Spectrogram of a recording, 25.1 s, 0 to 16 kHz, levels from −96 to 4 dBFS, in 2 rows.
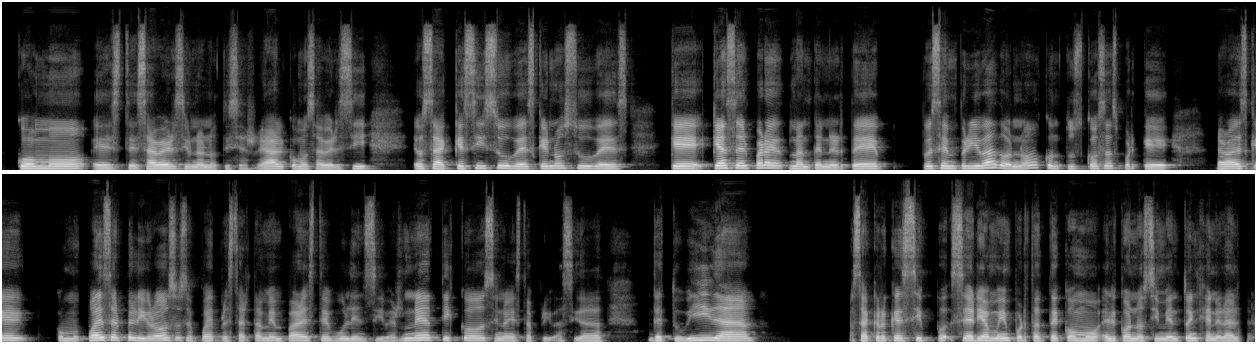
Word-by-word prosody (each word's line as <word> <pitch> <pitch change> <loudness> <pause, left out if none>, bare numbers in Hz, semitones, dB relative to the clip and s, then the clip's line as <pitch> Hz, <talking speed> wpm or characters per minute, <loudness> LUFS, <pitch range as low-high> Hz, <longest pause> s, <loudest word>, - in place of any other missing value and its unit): cómo, 200 0 +3
este, 170 -1 -3
saber 185 0 +3
si 185 0 -7
una 170 -2 -1
noticia 160 -1 -7
es 160 - -15
real, 195 0 +1
cómo 185 0 -2
saber 165 -2 -2
si, 190 +3 -3 0.4
o 195 0 0
sea, 190 -1 +1
qué 205 +2 +1
sí 215 +1 -4
subes, 205 -4 +1
qué 205 - 0
no 220 +2 0
subes, 200 -5 -1 0.4
qué 205 -2 +4
qué 230 - +7
hacer, 230 0 +5
eh, - - -16
para 240 -1 +2
mantenerte, 180 +1 0 0.3
pues, 210 +2 0
en 205 -2 +2
privado, 220 +2 +3
¿no? 255 +7 -2
Con 230 -6 -2
tus 190 -1 -8
cosas, 220 +3 -3
porque - - 0 0.5
la 190 - +1
verdad 190 +1 +4
es 200 - -9
que 215 0 -2 0.2
como 175 -1 -4
puede 225 +5 +6
ser 235 -1 0
peligroso, 220 0 +2
se 200 -4 -7
puede 185 +1 -2
prestar 170 -2 -8
también 175 -1 -2
para 180 - +1
este 180 0 -4
bullying 175 -2 -2
cibernético, 210 +7 -1
si 205 -3 -8
no 175 - -2
hay 165 - -2
esta 165 0 -9
privacidad 160 0 -7 0.4
de 180 0 +1
tu 165 -2 -5
vida. 195 -1 +3 0.9
O - - -19
sea, 195 -1 +1
creo 190 0 -1
que 210 +1 +2
sí 205 +1 -1
po 210 0 -3
sería 185 -3 +3
muy 190 0 +3
importante 180 0 -1
como 180 -2 0
el 180 0 0
conocimiento 175 -1 0
en 200 - +1
general. 165 -5 0
195 Hz, 170 wpm, -21 LUFS, 175-210 Hz, 0.9 s, qué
